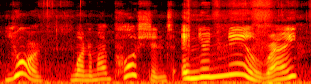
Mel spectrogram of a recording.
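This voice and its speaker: Villainous male wizard for a storybook female performer: menacing, scolding, slow delivery. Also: sits high, very animated, warm tone, a little hiss or hum, pitched above the performer's own voice. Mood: taunting. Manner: taunting, scolding.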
